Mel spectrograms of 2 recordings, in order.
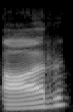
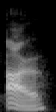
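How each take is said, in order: First: The r is tapped against the palate. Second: The r is curled back without touching. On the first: "Hindi में टकराती है आर" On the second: "English में घूम जाएगी आर"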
